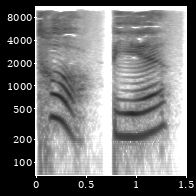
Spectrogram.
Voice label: "te4bie2", Chinese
